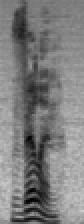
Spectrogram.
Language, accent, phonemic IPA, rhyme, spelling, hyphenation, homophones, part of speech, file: English, US, /ˈvɪl.ən/, -ɪlən, villain, vil‧lain, villein, noun / verb, En-us-villain.ogg
- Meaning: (noun) 1. A vile, wicked person 2. A vile, wicked person.: An extremely depraved person, or one capable or guilty of great crimes 3. A vile, wicked person.: A deliberate scoundrel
